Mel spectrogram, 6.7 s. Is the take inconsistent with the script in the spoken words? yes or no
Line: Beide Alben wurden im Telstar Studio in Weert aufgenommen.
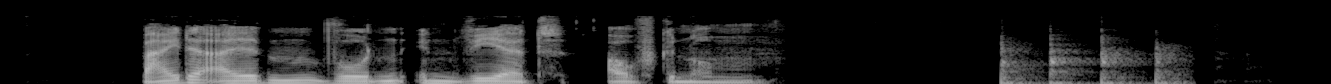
yes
